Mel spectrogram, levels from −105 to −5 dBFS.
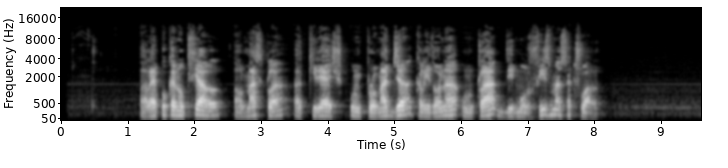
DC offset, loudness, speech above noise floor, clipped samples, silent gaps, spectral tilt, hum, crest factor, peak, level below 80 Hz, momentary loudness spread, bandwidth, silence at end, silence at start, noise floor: under 0.1%; -27 LUFS; 55 dB; under 0.1%; none; -5 dB/octave; none; 22 dB; -6 dBFS; -82 dBFS; 14 LU; 11.5 kHz; 1.6 s; 1.2 s; -82 dBFS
